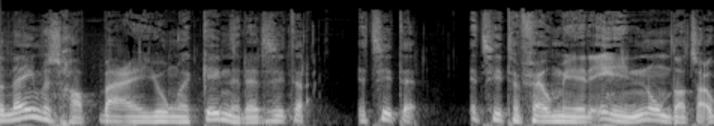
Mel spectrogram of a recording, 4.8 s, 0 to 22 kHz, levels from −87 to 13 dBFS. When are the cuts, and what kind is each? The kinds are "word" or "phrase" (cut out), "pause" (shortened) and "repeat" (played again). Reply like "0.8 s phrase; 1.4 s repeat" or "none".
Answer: none

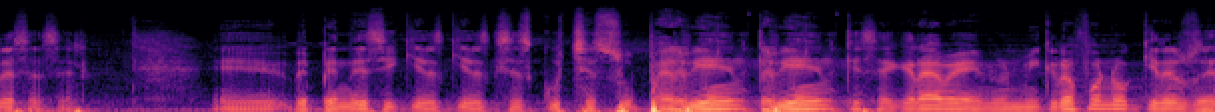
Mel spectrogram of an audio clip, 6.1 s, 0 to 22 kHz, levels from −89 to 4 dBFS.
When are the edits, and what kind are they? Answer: 2.2 s repeat; 3.8 s repeat

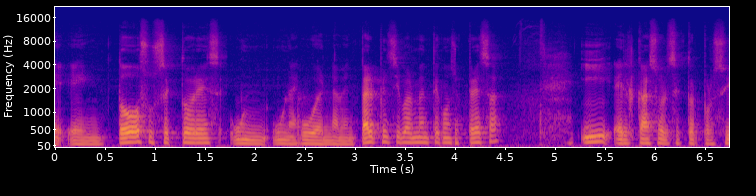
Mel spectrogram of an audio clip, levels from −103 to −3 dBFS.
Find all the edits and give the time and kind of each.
1.7 s word; 2.4 s word; 4.0 s word; 5.6 s word

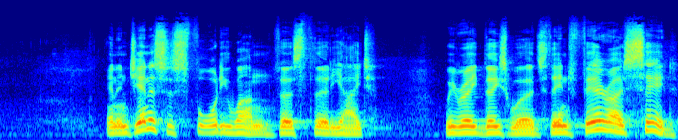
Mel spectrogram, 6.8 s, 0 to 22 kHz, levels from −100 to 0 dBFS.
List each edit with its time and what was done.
none

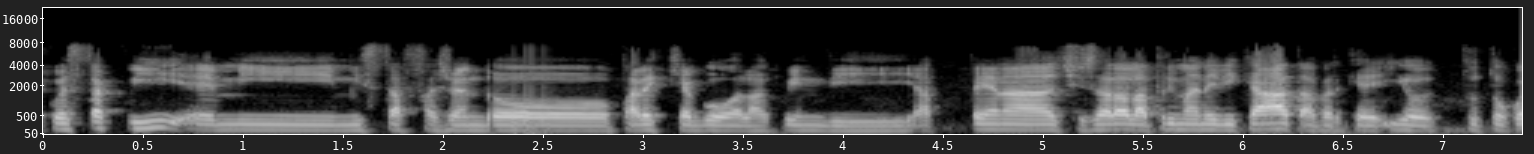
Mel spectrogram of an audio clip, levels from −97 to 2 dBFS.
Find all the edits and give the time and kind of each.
none

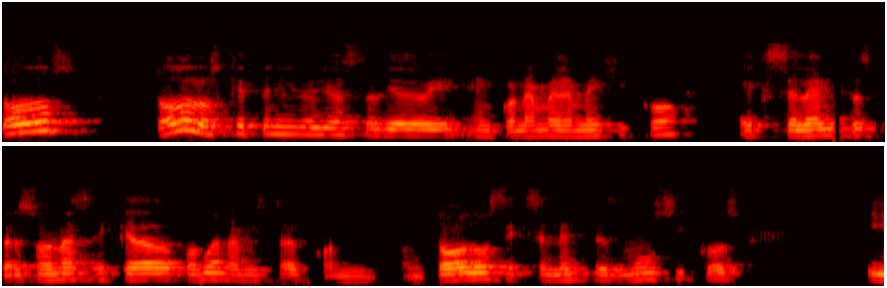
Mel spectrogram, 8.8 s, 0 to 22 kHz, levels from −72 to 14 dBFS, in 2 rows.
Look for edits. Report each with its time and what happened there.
5.4 s word; 6.0 s word

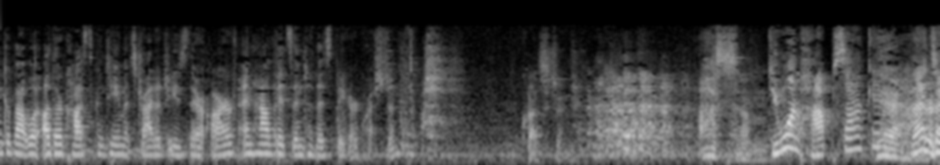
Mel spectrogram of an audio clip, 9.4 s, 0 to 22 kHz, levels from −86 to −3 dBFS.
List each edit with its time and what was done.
2.3 s phrase; 2.7 s word; 5.2 s word; 8.0 s word

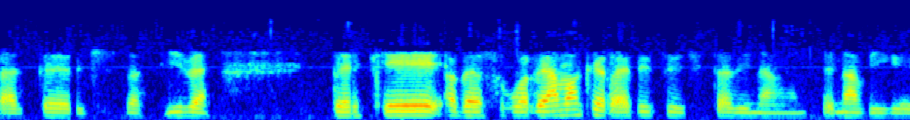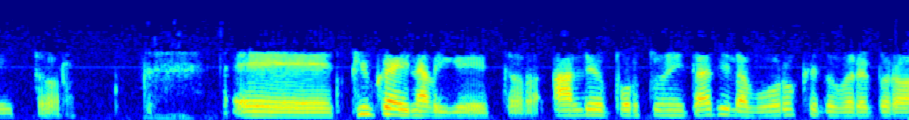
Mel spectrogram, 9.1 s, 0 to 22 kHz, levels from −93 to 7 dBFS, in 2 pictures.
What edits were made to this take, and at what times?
2.2 s word; 6.2 s word

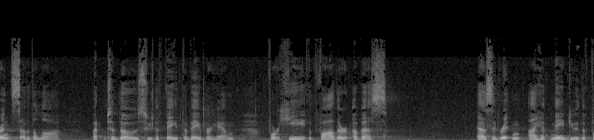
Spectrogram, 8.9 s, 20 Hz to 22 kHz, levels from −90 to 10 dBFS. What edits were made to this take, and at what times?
1.6 s word; 2.3 s word; 4.6 s word; 7.5 s word

